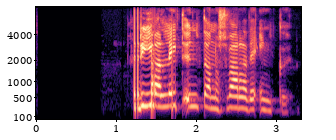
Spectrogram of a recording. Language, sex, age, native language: Icelandic, female, 12, Icelandic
